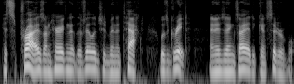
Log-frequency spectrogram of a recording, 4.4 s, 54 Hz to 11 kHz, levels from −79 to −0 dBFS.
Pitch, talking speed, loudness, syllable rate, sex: 120 Hz, 215 wpm, -23 LUFS, 7.7 syllables/s, male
